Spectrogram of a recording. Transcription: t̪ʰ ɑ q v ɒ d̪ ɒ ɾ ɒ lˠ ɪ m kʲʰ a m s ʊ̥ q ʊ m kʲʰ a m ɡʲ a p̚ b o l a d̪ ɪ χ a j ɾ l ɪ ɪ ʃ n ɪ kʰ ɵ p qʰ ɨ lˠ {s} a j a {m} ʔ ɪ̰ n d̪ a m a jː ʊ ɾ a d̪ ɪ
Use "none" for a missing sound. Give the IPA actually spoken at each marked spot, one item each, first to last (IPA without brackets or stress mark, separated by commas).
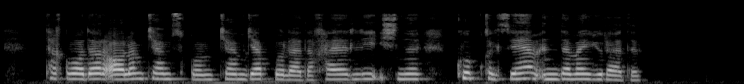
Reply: s, m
